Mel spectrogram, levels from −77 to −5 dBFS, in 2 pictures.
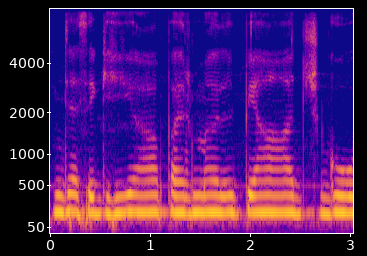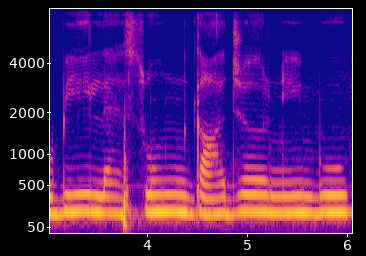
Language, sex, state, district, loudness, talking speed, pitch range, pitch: Hindi, female, Rajasthan, Bikaner, -19 LUFS, 90 wpm, 180-190 Hz, 185 Hz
